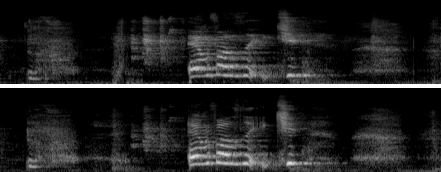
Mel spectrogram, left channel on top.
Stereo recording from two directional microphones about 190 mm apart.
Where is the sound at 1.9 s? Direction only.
20° right (ahead or behind).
